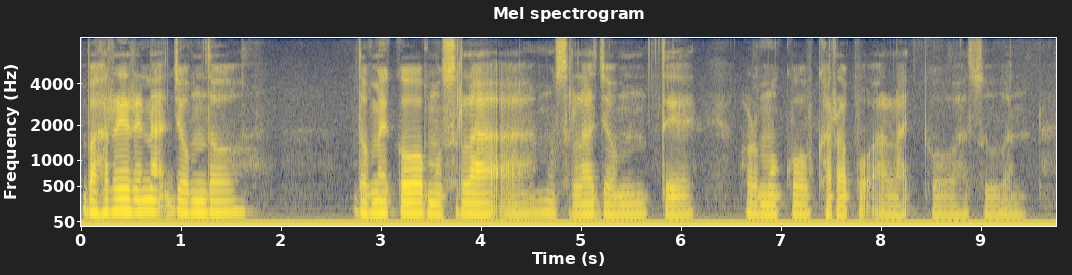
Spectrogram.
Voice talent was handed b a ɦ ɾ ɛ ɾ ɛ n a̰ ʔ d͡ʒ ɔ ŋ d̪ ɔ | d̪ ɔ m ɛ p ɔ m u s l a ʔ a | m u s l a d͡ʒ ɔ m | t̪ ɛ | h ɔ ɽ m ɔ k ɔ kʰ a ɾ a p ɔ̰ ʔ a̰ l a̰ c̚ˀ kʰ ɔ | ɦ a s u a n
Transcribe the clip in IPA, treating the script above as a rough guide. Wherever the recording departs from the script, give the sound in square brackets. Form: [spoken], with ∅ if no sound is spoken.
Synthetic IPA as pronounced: b a ɦ ɾ ɛ ɾ ɛ n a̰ ʔ d͡ʒ ɔ [m] d̪ ɔ | d̪ ɔ m ɛ [k] ɔ m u s l a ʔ a | m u s l a d͡ʒ ɔ m | t̪ ɛ | h ɔ ɽ m ɔ k ɔ kʰ a ɾ a p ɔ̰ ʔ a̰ l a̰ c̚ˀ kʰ ɔ | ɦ a s u a n

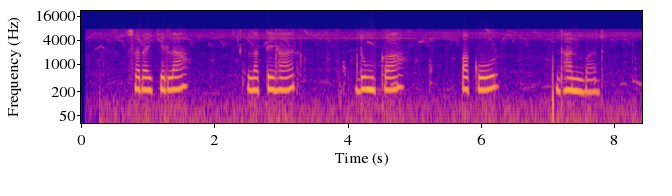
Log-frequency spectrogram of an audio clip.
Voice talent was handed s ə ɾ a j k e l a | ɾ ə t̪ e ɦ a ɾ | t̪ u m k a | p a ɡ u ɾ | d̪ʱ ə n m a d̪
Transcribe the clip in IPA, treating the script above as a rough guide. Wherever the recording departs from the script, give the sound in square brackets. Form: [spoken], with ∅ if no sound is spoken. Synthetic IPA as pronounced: s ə ɾ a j k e l a | [l] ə t̪ e ɦ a ɾ | [d̪] u m k a | p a [k] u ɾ | d̪ʱ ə n [b] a d̪

